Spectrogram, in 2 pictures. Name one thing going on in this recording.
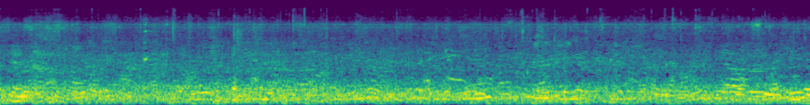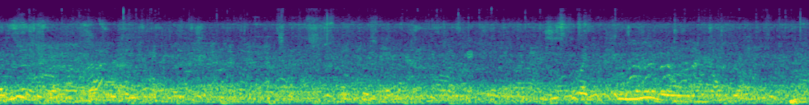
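A large crowd chatters and calls out all around.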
